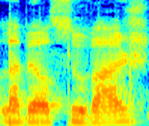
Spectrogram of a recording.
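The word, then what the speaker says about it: La Belle Sauvage: the type of the book okay yes my pronunciation of uh La Belle suvage yeah okay cool I'm I'm glad thank you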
